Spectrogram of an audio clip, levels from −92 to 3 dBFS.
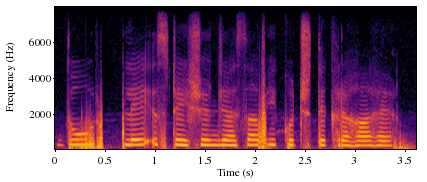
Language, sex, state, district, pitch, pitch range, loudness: Hindi, female, Uttar Pradesh, Lucknow, 275 Hz, 260-280 Hz, -16 LUFS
